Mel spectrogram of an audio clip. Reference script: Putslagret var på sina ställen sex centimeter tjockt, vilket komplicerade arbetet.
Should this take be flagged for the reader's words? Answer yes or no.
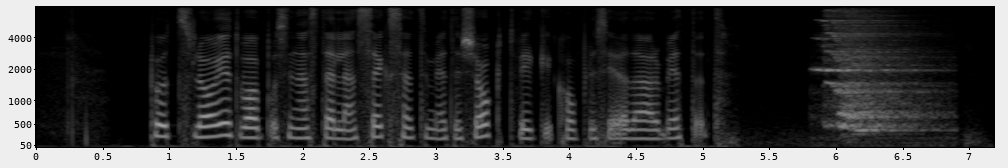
no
